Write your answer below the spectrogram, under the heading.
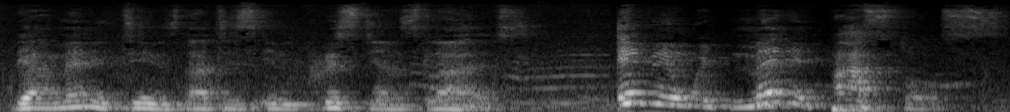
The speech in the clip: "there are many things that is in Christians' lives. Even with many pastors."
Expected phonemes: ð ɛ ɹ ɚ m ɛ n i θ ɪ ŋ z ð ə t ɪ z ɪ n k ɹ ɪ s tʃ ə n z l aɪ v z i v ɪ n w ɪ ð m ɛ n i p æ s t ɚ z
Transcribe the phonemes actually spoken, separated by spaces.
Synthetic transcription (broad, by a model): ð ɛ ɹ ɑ m ɛ n i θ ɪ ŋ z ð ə t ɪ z ɪ n k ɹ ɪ s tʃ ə n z l aɪ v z i v ɪ n w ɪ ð m ɛ n i p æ s t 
